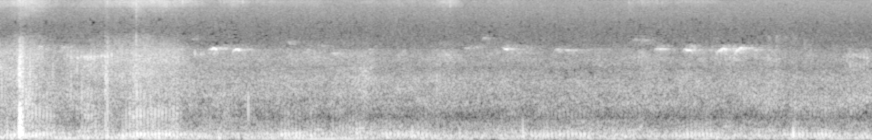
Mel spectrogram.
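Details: A cute but rather timid small cat hugs briefly and purrs a quiet, deep, even rumble, softer than before, after a short sharp click at the start.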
